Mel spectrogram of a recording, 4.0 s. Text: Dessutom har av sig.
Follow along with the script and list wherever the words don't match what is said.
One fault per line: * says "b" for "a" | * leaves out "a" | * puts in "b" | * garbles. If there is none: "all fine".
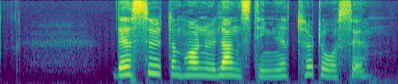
* puts in "nu landstinget hört"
